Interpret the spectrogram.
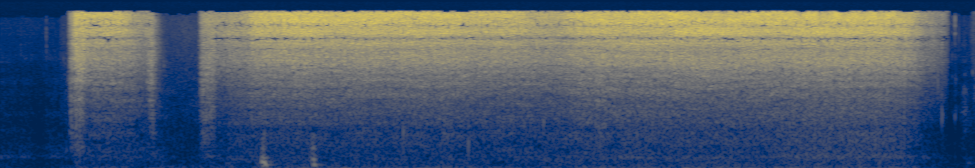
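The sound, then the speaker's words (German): A short burst of aerosol spray, then a long continuous hiss of an insect spray can being sprayed for several seconds, fairly loud, with no one speaking. “Es ist ein Insektenspray gewesen.”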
